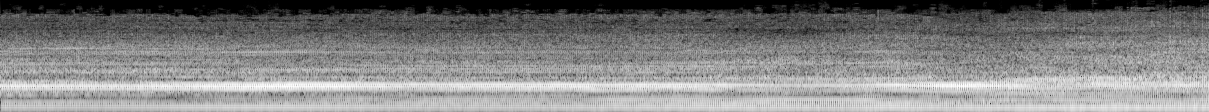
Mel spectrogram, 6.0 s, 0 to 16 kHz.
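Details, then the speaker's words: Echo PB-200 two-stroke leaf blower, found abandoned roadside, after cheap fix (carburetor line and bracket refitted): smooth high buzzing note holding speed with only slight sag and recovery; normal healthy running. "well there you have it four dollars and a couple minutes of my time i got a good running leaf blower"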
